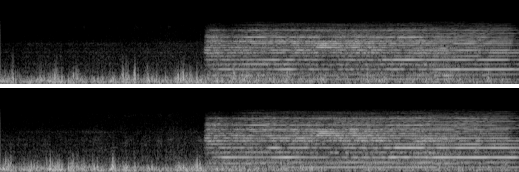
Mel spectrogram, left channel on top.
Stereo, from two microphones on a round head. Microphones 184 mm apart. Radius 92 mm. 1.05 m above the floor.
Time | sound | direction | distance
2.0 | a violin | 10° left (ahead or behind) | 6.5 m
